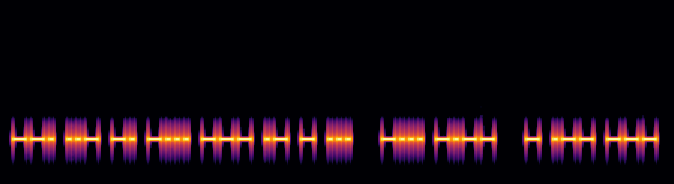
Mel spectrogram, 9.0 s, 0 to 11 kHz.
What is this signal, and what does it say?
Morse code, heard as a keyed tone, about 20 wpm, 700 Hz. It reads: GUNBOATS BY TWO
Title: Pangram Challenge v2 - 20wpm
